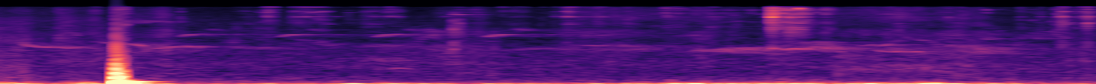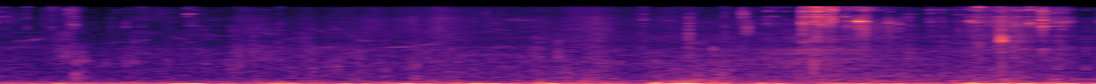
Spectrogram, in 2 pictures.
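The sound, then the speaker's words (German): Keys on a keychain with two charms and an AirTag in a rubber case jangle as they are handled, with a sharp clink at the start followed by soft, scattered metallic rattles and low handling thumps; no one speaks. “Also so sieht mein Schlüsselbund aus.”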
